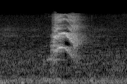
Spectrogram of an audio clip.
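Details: Pale-headed rosella, one of several shy birds returning to visit after a long absence, recorded August 5, 2016: a single loud, harsh, high squawk lasting about a quarter second, with quiet background before and after.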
